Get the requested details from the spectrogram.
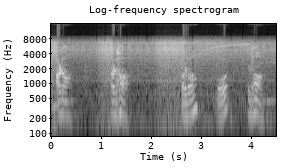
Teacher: इनके उच्चारण में जीभ ऊपर उठती है, मूर्धा को छूती हुई त्वरित गति से नीचे आती है, यानी कि उछाल लेती है। एक तरीके से जीभ जो है उछलती है कि ऊपर जाती है और फिर एकदम झटके से नीचे आती है। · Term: उच्छिष्ट व्यंजन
